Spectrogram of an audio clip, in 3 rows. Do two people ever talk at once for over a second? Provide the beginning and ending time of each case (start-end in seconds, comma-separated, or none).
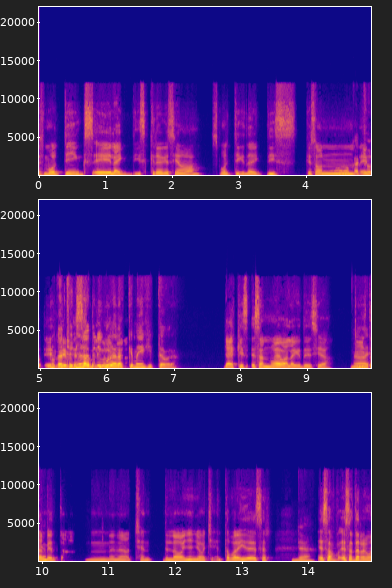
4.2-6.3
